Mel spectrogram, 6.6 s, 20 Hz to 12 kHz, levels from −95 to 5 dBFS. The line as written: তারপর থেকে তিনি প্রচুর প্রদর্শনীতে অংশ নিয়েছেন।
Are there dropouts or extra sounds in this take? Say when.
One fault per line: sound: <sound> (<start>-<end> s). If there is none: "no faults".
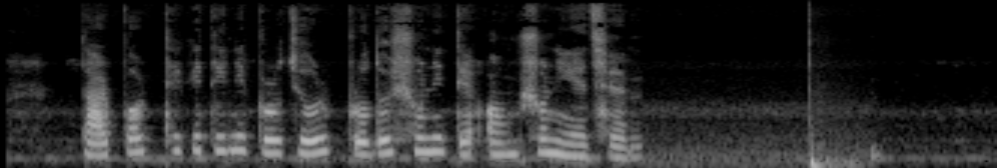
sound: thud (5.4-5.8 s)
